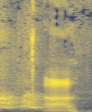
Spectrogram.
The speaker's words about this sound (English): got some interruptions from my dogs, which I think is fitting for our show.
